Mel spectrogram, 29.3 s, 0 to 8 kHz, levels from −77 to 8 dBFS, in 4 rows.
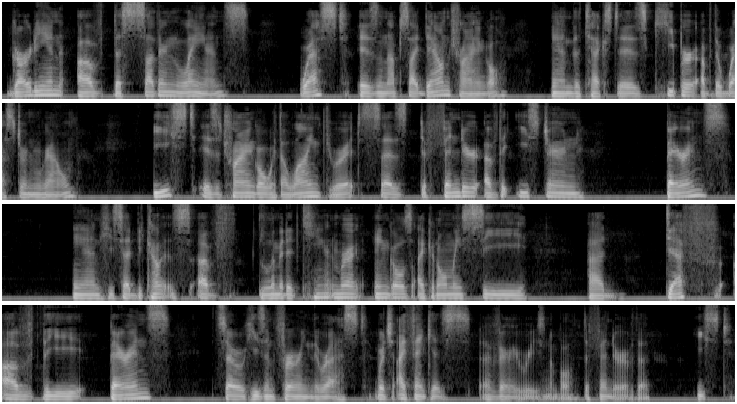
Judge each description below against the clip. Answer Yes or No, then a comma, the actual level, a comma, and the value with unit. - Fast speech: No, slow, 135 wpm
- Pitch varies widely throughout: No, average, 3.5 semitones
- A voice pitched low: Yes, low, 100 Hz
